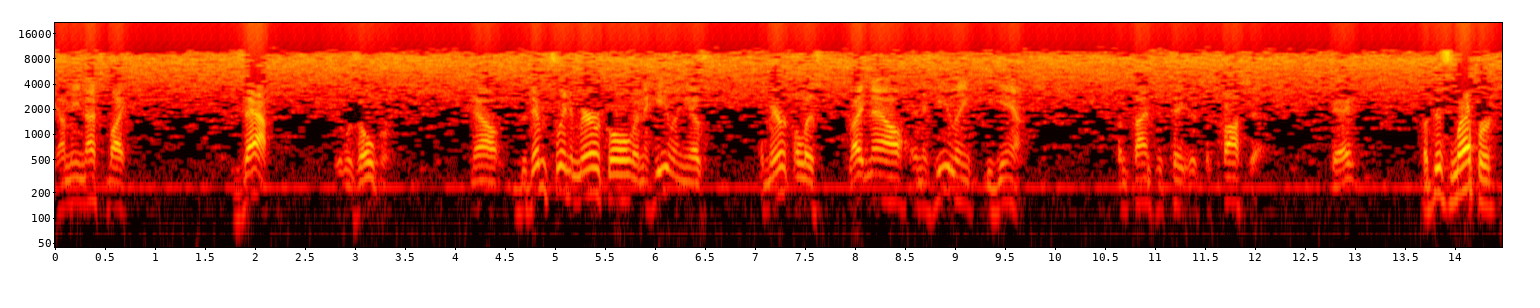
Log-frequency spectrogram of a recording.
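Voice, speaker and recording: A man's voice: fairly high pitch, poor audio. Folksy older man preaching a sermon. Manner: folksy, reads scripture aloud then explains it plainly.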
